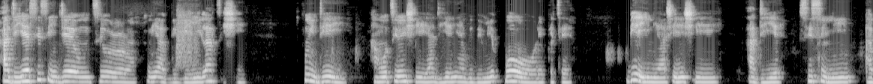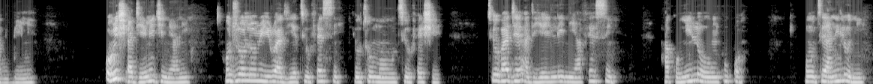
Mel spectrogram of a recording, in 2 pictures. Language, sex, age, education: Yoruba, female, 15-29, secondary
